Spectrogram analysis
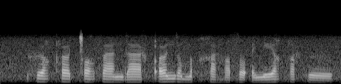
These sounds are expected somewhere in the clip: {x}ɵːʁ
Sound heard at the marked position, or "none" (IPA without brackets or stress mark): x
